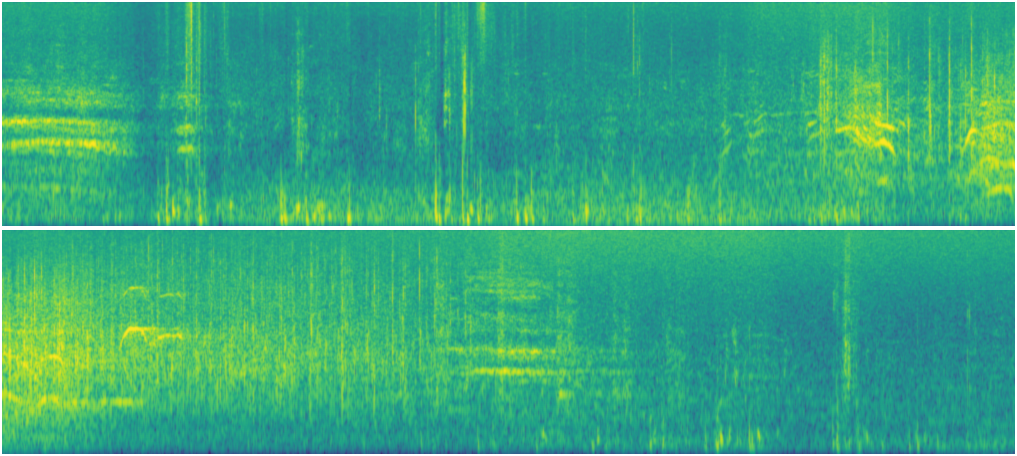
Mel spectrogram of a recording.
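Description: A show-jumping horse cantering and jumping on grass turf, its hoofbeats thudding in sharp knocks early on, over a steady hum of crowd noise and background voices.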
